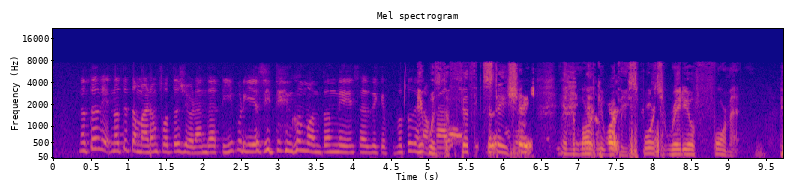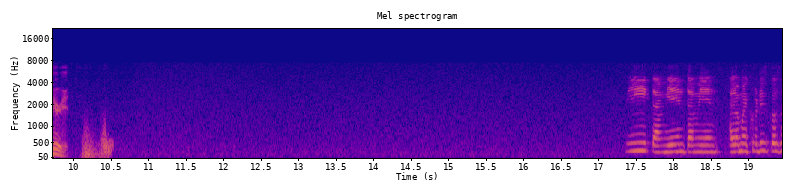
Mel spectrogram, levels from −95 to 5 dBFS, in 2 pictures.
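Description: From 5.28 to 7.04 s, speech is suppressed in double talk. For about a second in total, it dips by up to roughly 25 dB or breaks into pieces, likely from an echo canceller ducking both sides at once. The gaps follow the overlap, not random dropouts.

An echo leak brings back a distinct copy of the speech 296 ms late at 5.78–6.44 s and 6.77–8.1 s, about 5 dB above the speech. It returns faintly at 9.49–9.64 s, about 35 dB down, and at 10.35–10.57 s, 251 ms late and about 5 dB down. A loudspeaker-side canceller likely missed it. It is a discrete repeat, not a smooth reverberant tail.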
